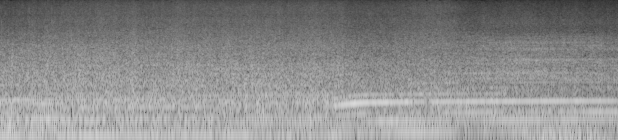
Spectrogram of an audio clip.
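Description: Mercury outboard motor running with the boat under way, over a rush of water. About three and a half seconds in, its pitch rises and then holds steady as it speeds up.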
